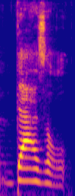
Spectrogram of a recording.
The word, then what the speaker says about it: dazzle: flip a 和 dazzle a、啊、很多同学会把这个 a 发成一个类似于 i 的发音，也就是在发这个音的时候呢，会把它拖长一点，发出一个 a 的发音 i，这样就不对了，应该是 dazzle，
